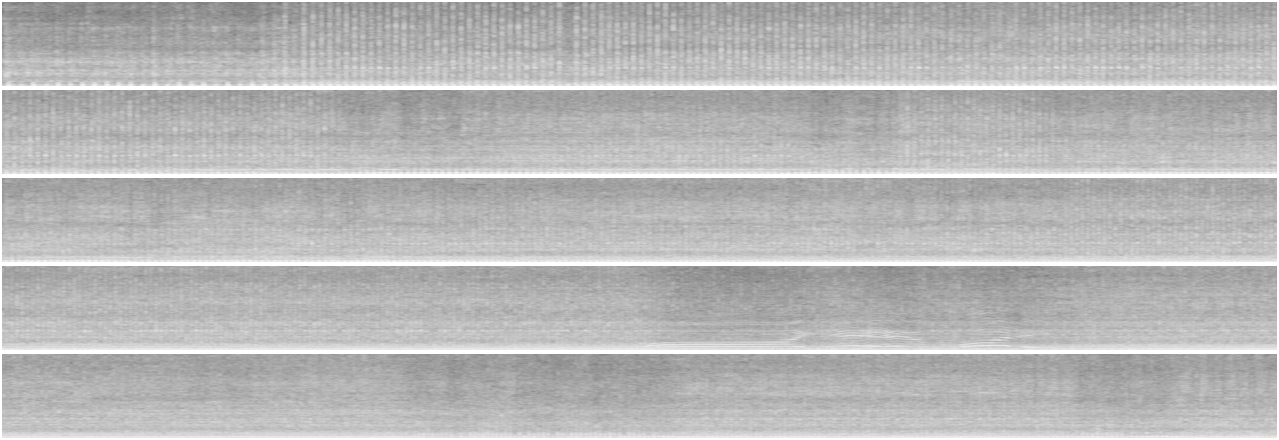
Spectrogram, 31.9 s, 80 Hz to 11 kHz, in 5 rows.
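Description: Phatmoto Rover's 79cc four-stroke single-cylinder engine running steadily while the bike is ridden. Its pitch rises and eases as the throttle changes, climbing gradually late on. A short voice-like glide, rising then falling, sounds briefly over it about 23 seconds in.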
